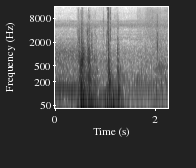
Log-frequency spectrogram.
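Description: Car door being opened: a loud latch clunk about half a second in, then a second clunk about half a second later, each followed by smaller knocks.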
